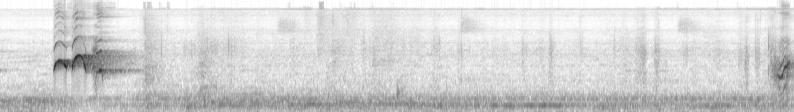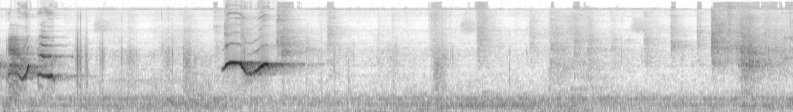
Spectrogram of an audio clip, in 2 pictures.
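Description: A cockatiel gives three brief whistled chirps, spaced several seconds apart, over a low steady hum.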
